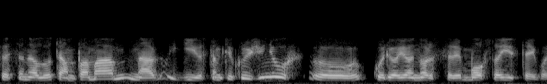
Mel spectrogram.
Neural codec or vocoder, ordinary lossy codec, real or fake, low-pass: none; Opus, 32 kbps; real; 5.4 kHz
